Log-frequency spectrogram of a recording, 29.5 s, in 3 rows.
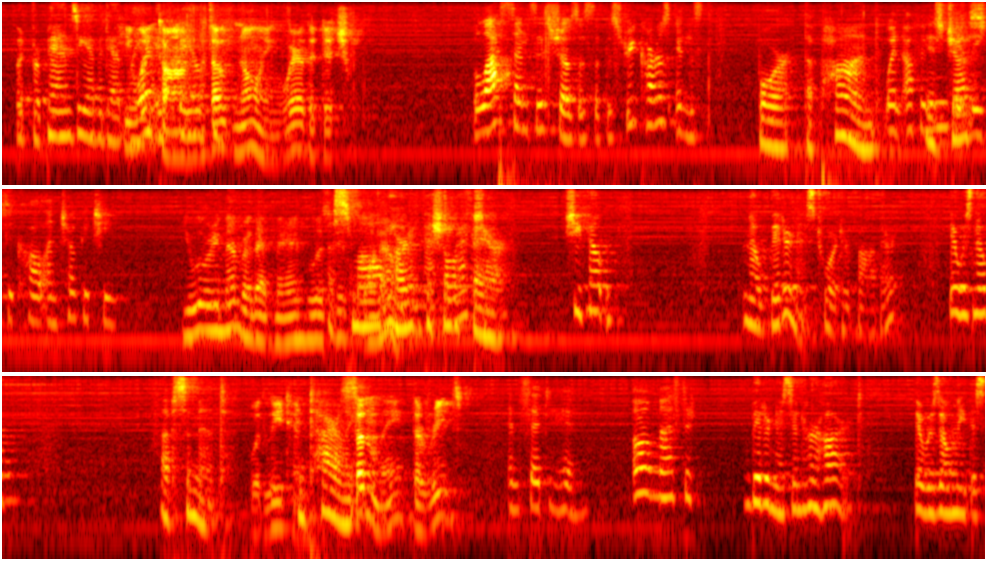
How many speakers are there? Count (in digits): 6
